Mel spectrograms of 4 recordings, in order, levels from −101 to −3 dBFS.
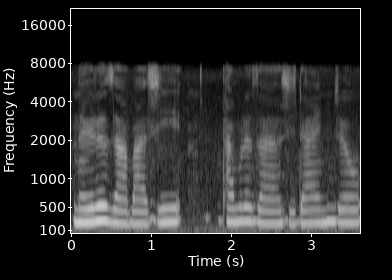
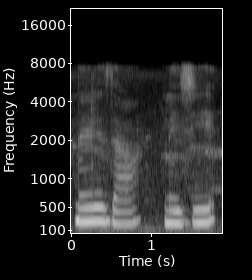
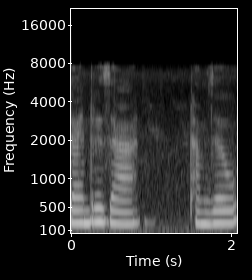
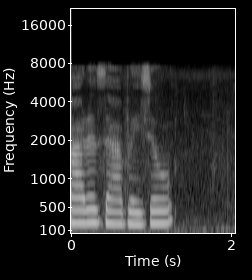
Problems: low volume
